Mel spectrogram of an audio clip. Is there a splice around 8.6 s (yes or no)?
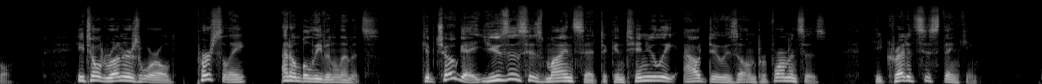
yes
